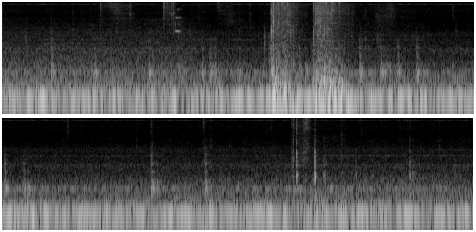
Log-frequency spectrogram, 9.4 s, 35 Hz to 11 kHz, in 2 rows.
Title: 1999 LS400 Suspension sounds. Clunking sound, spring compressing sound, loose part sound.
